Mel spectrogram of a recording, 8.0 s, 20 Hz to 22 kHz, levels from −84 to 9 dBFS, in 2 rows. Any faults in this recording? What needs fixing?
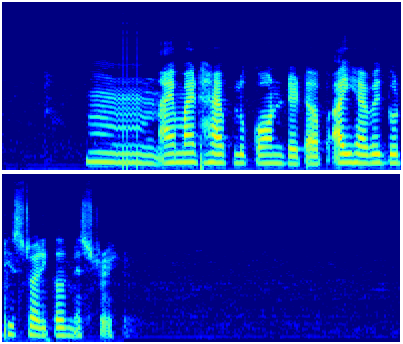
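A system hang loop occurs from 1.16 to 1.39 s. The computer or audio driver stalled while the sound hardware kept replaying its ring buffer, so one 46 ms slice of audio repeats exactly five times. That loop length fits a 2048-sample buffer. The result is a rapid mechanical rattle at 21.5 Hz in place of the flowing speech, with little or nothing of the original audio lost around it. To prevent it, give the audio thread real-time priority and keep other system load from starving the driver.

A switch to a distant microphone begins suddenly at 5.20 s and lasts to the end of the clip. Its likely cause is that the close microphone's signal dropped out and a farther microphone took over the recording. The voice turns roomy and hollow at that moment, and background room noise rises to about 25 dB below the speech, while overall loudness stays roughly the same. To prevent it, secure and monitor the close-microphone connection and battery for the whole take.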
